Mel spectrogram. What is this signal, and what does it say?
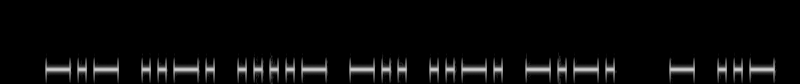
Morse code, heard as a keyed tone, about 15 wpm, 700 Hz. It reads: KF4DFC TU
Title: SOTA QSO Practice 15wpm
